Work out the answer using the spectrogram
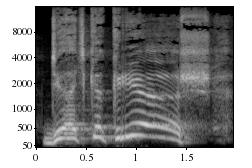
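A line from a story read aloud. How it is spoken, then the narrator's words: Joyful greeting. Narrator (Russian): радостно приветствовал его кельт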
